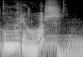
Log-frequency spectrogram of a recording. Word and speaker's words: умрёшь: But by pronunciation, we still need to use the sound yo. So we just need to remember, or we just need to know that word. So here, the word умрёшь actually is that particular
